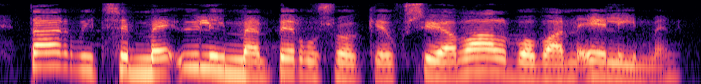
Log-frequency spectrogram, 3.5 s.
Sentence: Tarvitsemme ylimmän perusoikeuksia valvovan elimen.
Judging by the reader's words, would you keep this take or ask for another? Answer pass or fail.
pass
